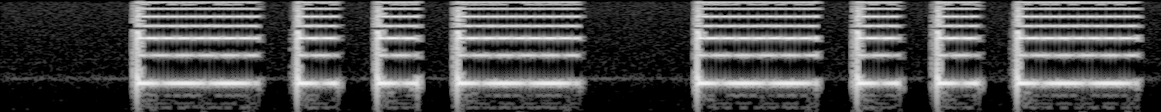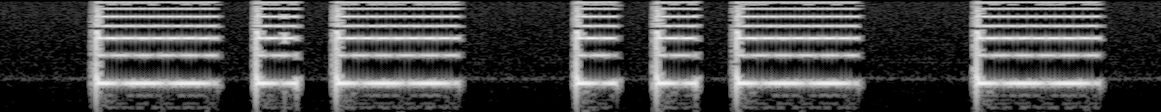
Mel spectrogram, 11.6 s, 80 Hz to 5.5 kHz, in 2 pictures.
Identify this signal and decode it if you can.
Morse code, heard as a keyed tone, about 6 wpm, 3700 Hz. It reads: XXKUT
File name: Morze-HA2MN / hang / 08KXC HA2MN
